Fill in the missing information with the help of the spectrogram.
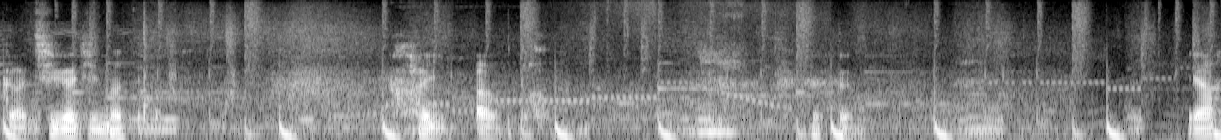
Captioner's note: laughs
